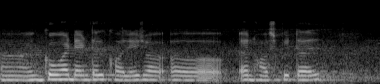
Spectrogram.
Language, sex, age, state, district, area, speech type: Goan Konkani, female, 18-30, Goa, Sanguem, rural, spontaneous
